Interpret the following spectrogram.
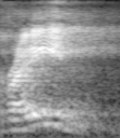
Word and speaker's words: reign: 이 reign은요, religion 이렇게 안 읽고 G가 묵음이야. 다 같이 읽어볼까? reign. 진짜 비오다 rain하고 스펠링 발음 똑같아. 스펠링만 다르고.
